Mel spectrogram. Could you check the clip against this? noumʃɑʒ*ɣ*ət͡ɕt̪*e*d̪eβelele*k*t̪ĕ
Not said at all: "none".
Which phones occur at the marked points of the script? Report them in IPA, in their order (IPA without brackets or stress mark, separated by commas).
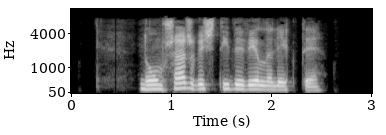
ɣ, i, k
